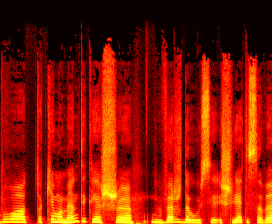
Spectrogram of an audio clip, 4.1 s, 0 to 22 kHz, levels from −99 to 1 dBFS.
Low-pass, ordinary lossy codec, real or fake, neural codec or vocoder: 19.8 kHz; MP3, 96 kbps; fake; autoencoder, 48 kHz, 32 numbers a frame, DAC-VAE, trained on Japanese speech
